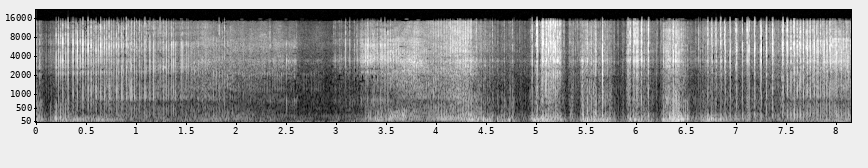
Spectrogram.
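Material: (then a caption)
Plastic. Fingernails scratch along the bumpy surface of a white textured plastic rolling pin, making a dense, raspy, zipper-like scratching with bright crackle over a low rumble. The scratching is steady at first and dips quietly around the third second. It then returns as louder, separate back-and-forth strokes.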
